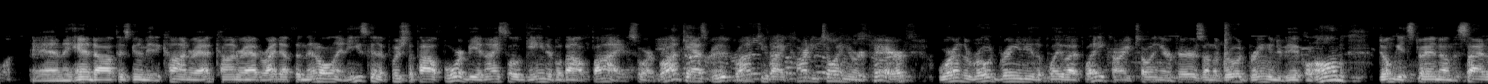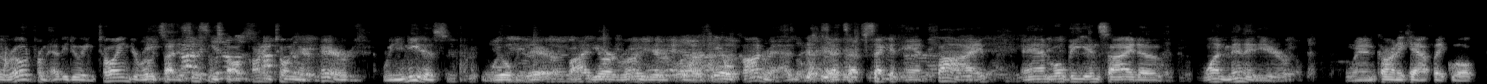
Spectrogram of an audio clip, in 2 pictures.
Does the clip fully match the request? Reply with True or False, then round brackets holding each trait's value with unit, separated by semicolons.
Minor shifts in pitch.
True (2.3 semitones)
